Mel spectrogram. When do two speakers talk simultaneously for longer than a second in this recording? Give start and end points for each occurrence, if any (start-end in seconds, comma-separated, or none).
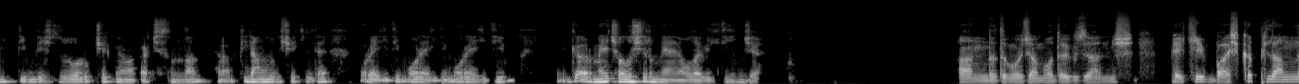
none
